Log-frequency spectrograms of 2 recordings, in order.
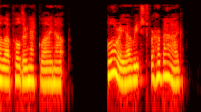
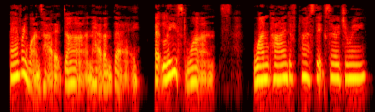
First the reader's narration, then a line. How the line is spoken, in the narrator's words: Truman drawled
